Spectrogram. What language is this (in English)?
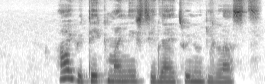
Nigerian Pidgin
